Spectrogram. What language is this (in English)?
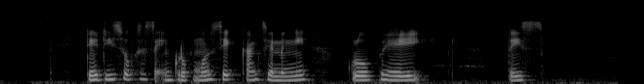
Javanese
